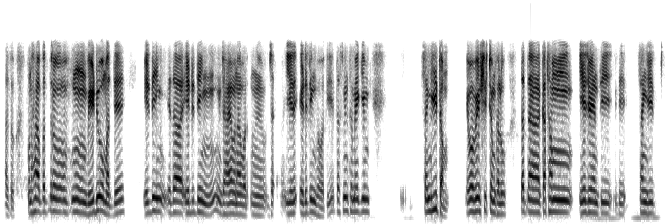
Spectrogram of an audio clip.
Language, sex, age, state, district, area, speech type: Sanskrit, male, 18-30, West Bengal, Dakshin Dinajpur, rural, conversation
